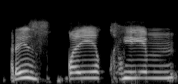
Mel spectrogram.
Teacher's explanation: Kemudian dinya mad ya, mad tabi'iyah ada ya sukun sebelumnya kasroh di huruf dal. Rizqihim, arro'nya kasroh dibaca tipis, zainya sukun, ada as-safir ya, desisan, kemudian terakhirnya mim sukun tetap dibaca sukun karena wakaf ya.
